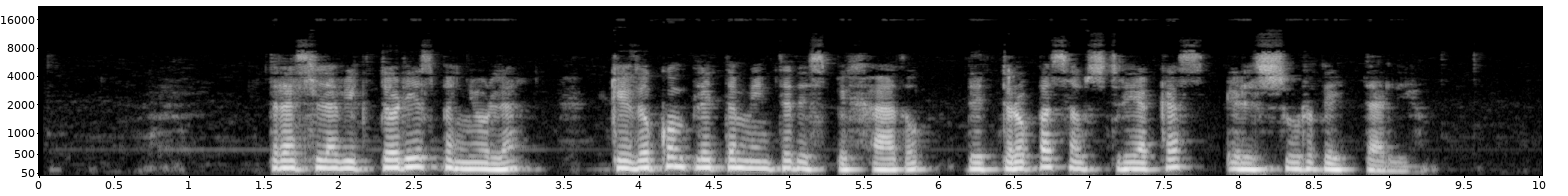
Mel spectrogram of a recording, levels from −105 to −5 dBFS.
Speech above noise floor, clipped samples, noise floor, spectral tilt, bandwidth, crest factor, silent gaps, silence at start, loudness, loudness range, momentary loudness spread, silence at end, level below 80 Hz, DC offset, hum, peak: 55 dB; under 0.1%; -74 dBFS; -7 dB/octave; 7.4 kHz; 16 dB; none; 1.55 s; -21 LUFS; 3 LU; 8 LU; 0.9 s; -64 dBFS; under 0.1%; none; -6 dBFS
